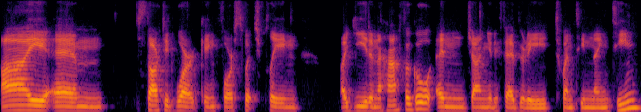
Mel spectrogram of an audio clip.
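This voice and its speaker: This man has a Scottish accent and a medium-pitched voice. He speaks at a fairly slow pace with ordinary pitch variation. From Scotland. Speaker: marketing professional. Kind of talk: interview.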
